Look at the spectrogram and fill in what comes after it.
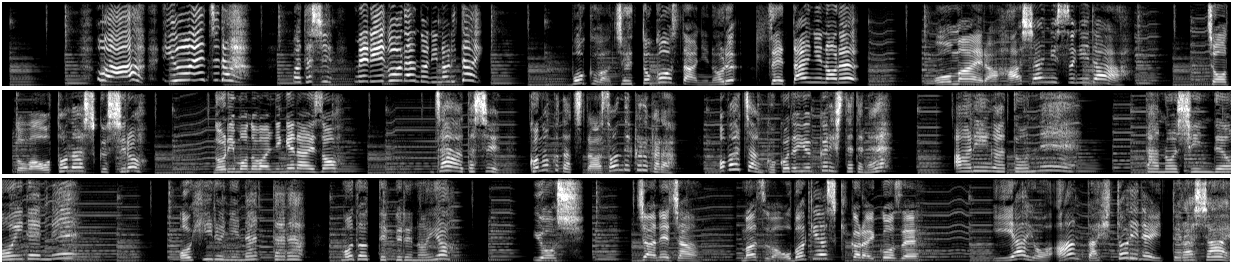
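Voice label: Japanese female Anime 4 type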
